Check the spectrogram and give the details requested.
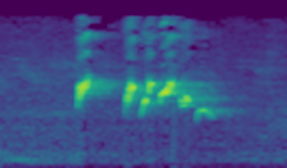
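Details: Red-whiskered bulbul, also called jambul bulbul, singing during song training: one short warbled phrase of quick, bright chirping notes that ends on a lower slurred note, lasting about a second, in quiet surroundings.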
